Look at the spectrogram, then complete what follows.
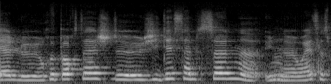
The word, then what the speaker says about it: J.D. Samson: D'ailleurs, si le cœur vous en dit, il y a le reportage de J.D. Samson, ça se prononce comme ça, une des meufs qui était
